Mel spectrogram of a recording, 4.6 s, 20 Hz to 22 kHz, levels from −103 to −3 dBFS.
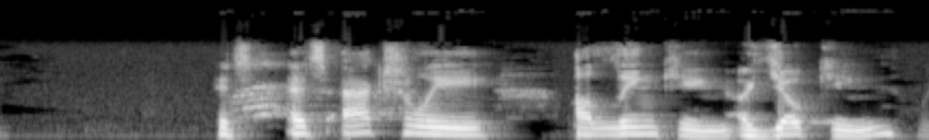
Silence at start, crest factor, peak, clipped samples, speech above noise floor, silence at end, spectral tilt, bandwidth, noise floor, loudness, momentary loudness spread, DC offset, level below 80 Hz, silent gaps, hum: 1.1 s; 16 dB; 0 dBFS; under 0.1%; 46 dB; 0.15 s; -5.5 dB/octave; 7.6 kHz; -62 dBFS; -16 LUFS; 6 LU; under 0.1%; -56 dBFS; none; none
